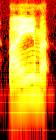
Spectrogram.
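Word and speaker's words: Mayim: got buzzy cohen who is a previous contestant miami that's how you pronounce it and then sanjay gupta um and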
